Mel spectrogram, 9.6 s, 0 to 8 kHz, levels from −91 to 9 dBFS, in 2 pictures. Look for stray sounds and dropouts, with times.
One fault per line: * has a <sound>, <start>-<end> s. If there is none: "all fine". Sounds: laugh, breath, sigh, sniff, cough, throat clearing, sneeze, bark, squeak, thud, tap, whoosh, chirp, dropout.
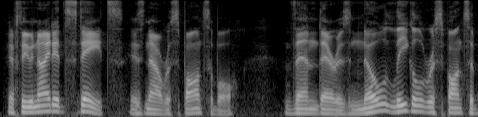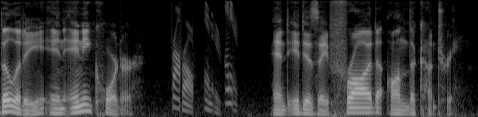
* has a chirp, 6.5-7.2 s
